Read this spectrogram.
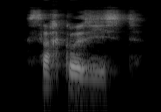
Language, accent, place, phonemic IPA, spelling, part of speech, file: French, France, Lyon, /saʁ.ko.zist/, sarkozyste, adjective / noun, LL-Q150 (fra)-sarkozyste.wav
- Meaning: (adjective) of Nicolas Sarkozy; Sarkozyst (relating to Nicolas Sarkozy or his political views); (noun) Sarkozyst (follower or partisan of Nicolas Sarkozy)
